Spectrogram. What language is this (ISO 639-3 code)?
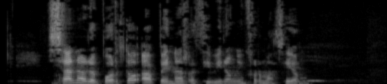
glg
